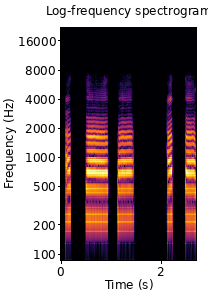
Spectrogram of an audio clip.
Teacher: ha dari makhraj wasatul halqi tengah tenggorokan ha pedas ya. Hatta hatta huruf bertasydid ditahan dulu jangan terburu-buru.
